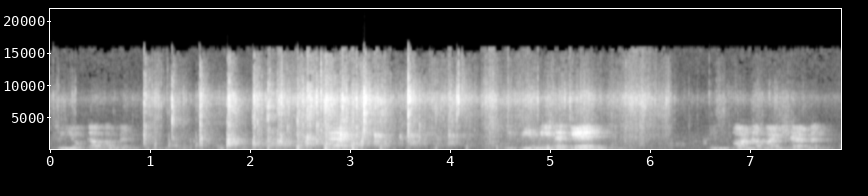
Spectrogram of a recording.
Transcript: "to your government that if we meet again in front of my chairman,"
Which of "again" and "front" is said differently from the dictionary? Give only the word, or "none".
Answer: front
